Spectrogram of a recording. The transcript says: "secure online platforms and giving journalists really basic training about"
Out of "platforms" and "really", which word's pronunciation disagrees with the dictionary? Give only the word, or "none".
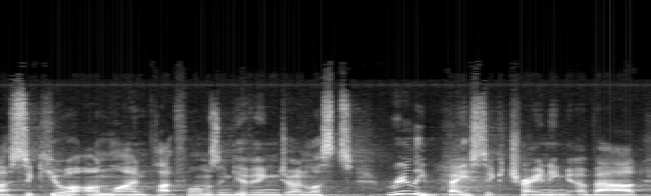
none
